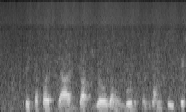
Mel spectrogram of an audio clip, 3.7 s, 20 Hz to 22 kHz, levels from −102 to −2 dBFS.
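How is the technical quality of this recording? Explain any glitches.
The recording is marred by noise suppressor artifacts throughout and by repeated speech cuts from the same processor, over room noise sitting about 15 dB below the speech.

Noise suppressor artifacts run the whole clip: the background is pushed down by about 17 dB between phrases and swells back under speech. It pumps with the speech itself, unlike steady room hiss.

Speech cut by the noise suppressor occurs at 0.5 to 0.86 s, 1.42 to 1.93 s and 2.17 to 3.73 s. The suppressor mistook quieter speech for noise and turned it down by about 13 dB in the first two stretches and about 18 dB in the last. This left roughly a tenth of a second, a fifth of a second and most of a second sounding swallowed or faint. Rather than a clean dropout, the surrounding speech carries on while only its softer parts sink.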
